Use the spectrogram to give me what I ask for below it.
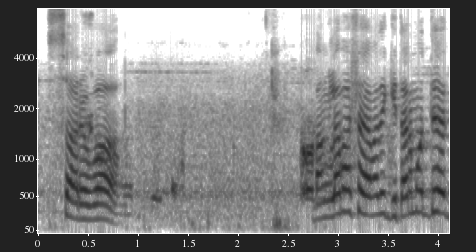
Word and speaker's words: সর্ব: মনে করুন এখানে সর্ব আছে, ঠিক আছে, এটা উচ্চারণ কী হবে, সারওয়া। সর্ব আছে, এটা উচ্চারণ কী হবে, সারওয়া, উচ্চারণটা হবে সারওয়া।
